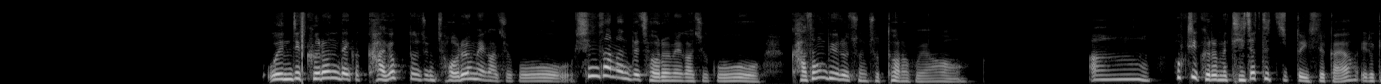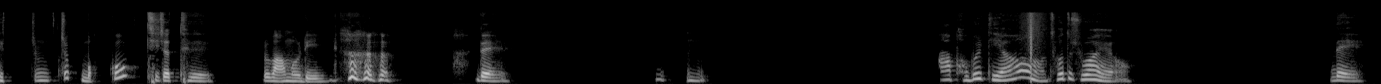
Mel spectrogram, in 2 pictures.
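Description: At 2.99 to 3.06 s and again from 23.96 to 24.33 s, a wireless microphone noise hit breaks through the speech as a brief hiss of static as the radio link fades and receiver noise surges. A digital dropout would leave a gap of silence, while these bursts add noise over the sound.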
